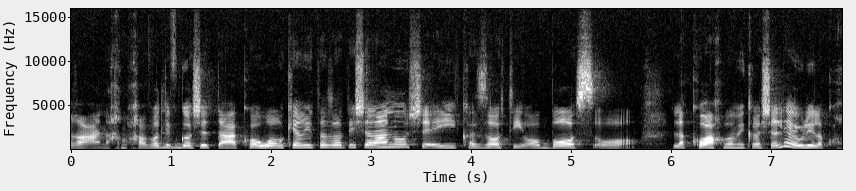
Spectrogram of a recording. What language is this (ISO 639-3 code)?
heb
